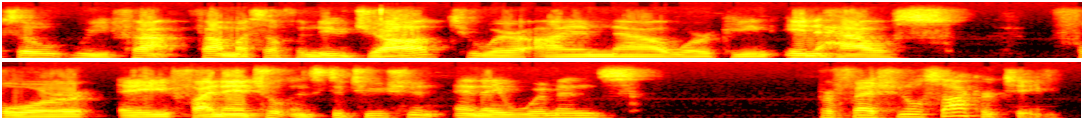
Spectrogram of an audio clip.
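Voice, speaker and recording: Guest spot: low-pitched man, easygoing and self-deprecating, lo-fi muffled recording. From Texas. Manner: relaxed, self-deprecating, filler-heavy storytelling. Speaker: podcast guest, graphic designer. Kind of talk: casual chat. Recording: dull lo-fi sound.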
